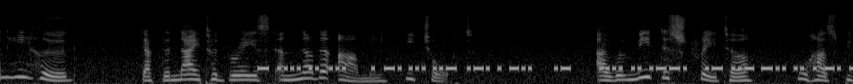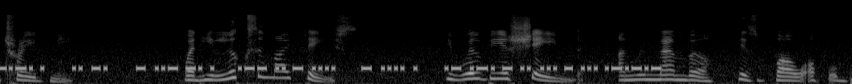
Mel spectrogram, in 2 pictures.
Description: Morse code, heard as a keyed tone, hand-sent with a bug key, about 37 wpm, 750 Hz, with speech in English. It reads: THIS ENSURED A HIP AUDIENCE IN TUNE WITH THE ARTISTS.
